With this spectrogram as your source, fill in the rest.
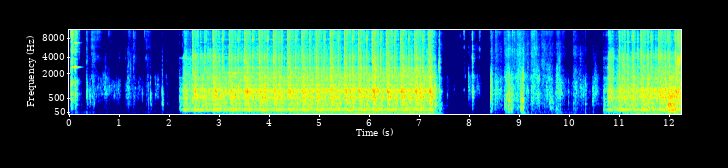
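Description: A sewing machine backstitches a tote bag in a long steady run of rapid needle strokes, stops, gives a few scattered clinks and handling sounds, then starts stitching again, close and clear.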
